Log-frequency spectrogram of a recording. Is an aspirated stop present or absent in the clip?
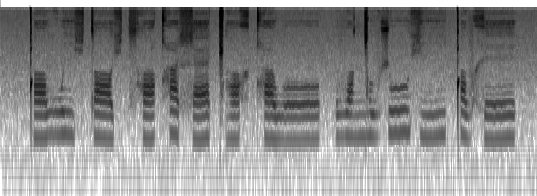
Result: present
